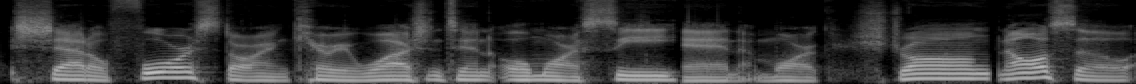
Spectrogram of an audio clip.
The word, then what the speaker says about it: Omar Sy: His name, the name is pronounced is Omar C, not Sai.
